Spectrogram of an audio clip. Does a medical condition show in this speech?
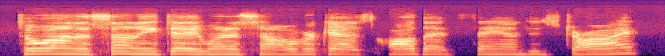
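Yes: multiple sclerosis; primary progressive; early relapses, low-dose chemotherapy-type treatment.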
